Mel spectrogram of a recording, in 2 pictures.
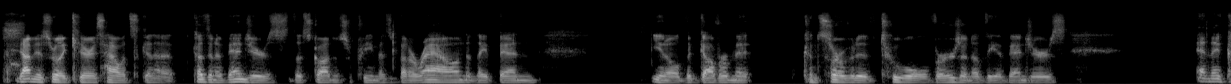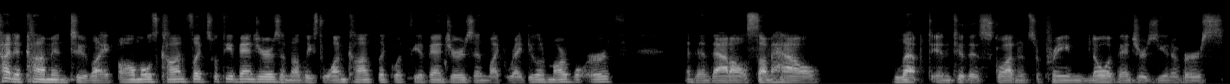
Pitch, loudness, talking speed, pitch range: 100 Hz, -30 LUFS, 165 wpm, 95-110 Hz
